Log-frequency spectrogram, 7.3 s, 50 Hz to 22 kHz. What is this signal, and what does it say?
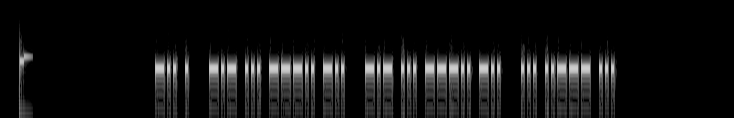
Morse code, heard as a keyed tone, about 39 wpm, 690 Hz. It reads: DE KS8D KS8D S2S
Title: SOTA QSO Practice 40wpm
